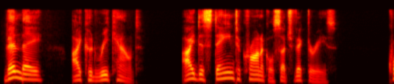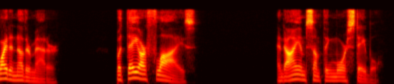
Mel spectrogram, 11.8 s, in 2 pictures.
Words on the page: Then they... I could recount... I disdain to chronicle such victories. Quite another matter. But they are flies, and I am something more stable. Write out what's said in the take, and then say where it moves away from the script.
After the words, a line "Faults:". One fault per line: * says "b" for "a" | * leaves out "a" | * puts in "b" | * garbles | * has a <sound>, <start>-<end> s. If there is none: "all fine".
Then they... I could recount... I disdain to chronicle such victories. Quite another matter. But they are flies, and I am something more stable.
Faults:
all fine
